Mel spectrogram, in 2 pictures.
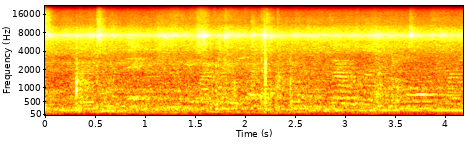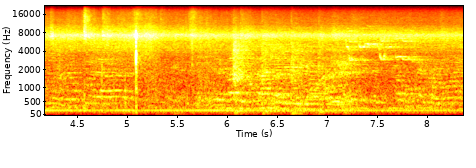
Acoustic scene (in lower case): cafe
